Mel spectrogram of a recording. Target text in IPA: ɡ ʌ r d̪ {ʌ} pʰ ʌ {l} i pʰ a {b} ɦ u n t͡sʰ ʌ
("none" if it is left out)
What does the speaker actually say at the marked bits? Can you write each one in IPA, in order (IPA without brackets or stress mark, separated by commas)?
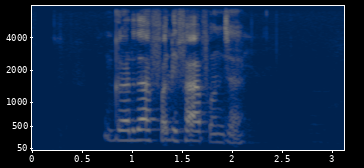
a, l, p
